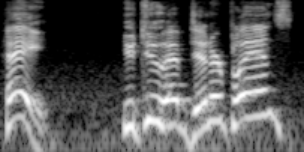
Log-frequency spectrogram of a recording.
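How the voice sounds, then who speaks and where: Brash veteran male wrestler for a video game; sharp, high voice, cocky and folksy. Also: very animated, measured pace, heavily acted. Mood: cocky, breezy. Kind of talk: video game cutscene acting.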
